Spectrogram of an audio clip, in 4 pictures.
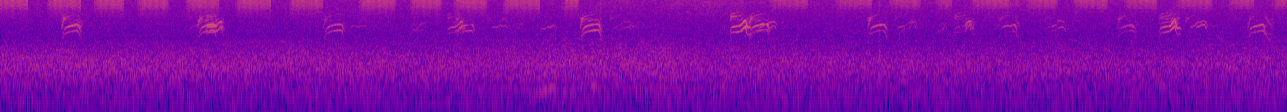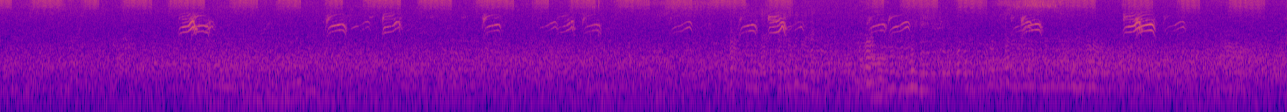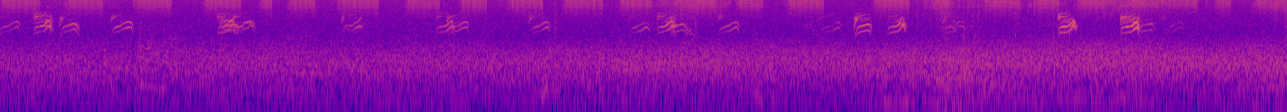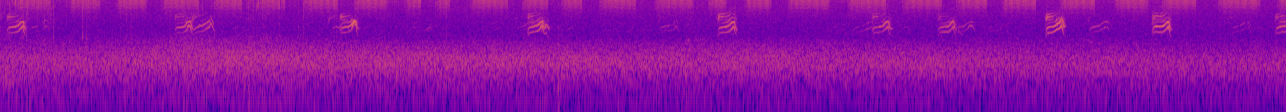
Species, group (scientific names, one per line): Ctenodecticus ramburi
Orthoptera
